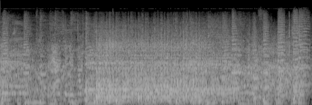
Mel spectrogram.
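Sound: machine gun fire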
